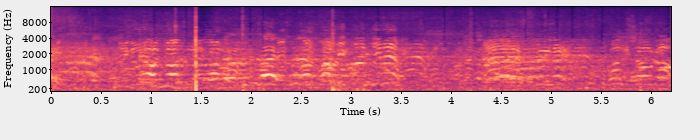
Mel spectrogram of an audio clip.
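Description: Several voices of footballers calling out and talking over one another during play, with background chatter. Two sharp knocks come about a second and a half in and again near three seconds.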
